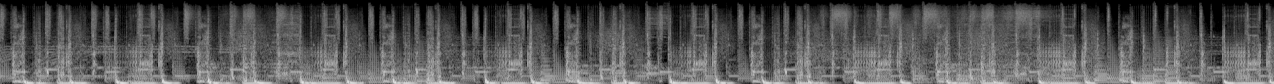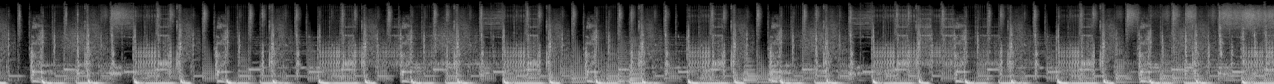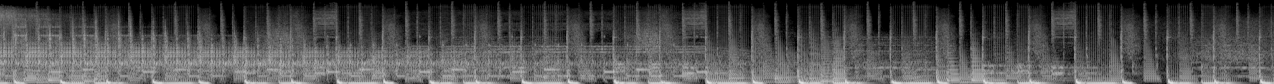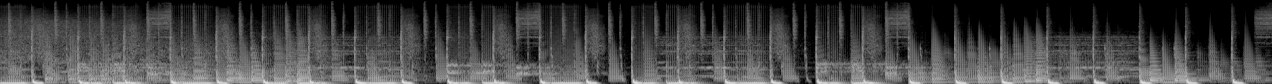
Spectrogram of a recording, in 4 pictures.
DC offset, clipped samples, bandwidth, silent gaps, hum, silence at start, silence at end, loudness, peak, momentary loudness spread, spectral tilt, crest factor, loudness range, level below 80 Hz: under 0.1%; under 0.1%; 18.5 kHz; none; none; 0 s; 0 s; -19 LUFS; 0 dBFS; 3 LU; -4.5 dB/octave; 16 dB; 2 LU; -20 dBFS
